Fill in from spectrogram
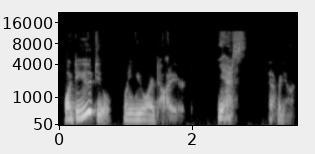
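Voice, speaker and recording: A woman's voice: on the low side, big pitch swings, unhurried, dark tone, breathy edge, no echo, clean studio sound. A woman, the book's author, reading her picture book aloud to children at storytime, encouraging and asking them questions.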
